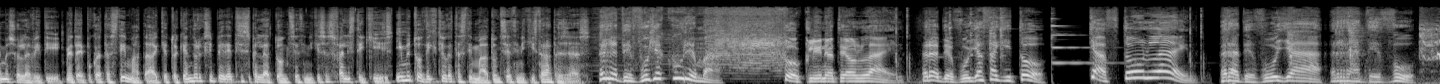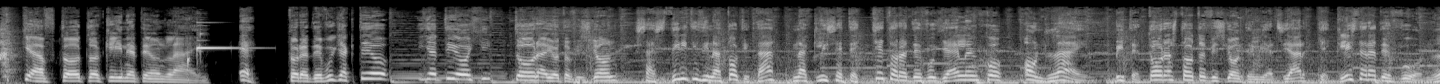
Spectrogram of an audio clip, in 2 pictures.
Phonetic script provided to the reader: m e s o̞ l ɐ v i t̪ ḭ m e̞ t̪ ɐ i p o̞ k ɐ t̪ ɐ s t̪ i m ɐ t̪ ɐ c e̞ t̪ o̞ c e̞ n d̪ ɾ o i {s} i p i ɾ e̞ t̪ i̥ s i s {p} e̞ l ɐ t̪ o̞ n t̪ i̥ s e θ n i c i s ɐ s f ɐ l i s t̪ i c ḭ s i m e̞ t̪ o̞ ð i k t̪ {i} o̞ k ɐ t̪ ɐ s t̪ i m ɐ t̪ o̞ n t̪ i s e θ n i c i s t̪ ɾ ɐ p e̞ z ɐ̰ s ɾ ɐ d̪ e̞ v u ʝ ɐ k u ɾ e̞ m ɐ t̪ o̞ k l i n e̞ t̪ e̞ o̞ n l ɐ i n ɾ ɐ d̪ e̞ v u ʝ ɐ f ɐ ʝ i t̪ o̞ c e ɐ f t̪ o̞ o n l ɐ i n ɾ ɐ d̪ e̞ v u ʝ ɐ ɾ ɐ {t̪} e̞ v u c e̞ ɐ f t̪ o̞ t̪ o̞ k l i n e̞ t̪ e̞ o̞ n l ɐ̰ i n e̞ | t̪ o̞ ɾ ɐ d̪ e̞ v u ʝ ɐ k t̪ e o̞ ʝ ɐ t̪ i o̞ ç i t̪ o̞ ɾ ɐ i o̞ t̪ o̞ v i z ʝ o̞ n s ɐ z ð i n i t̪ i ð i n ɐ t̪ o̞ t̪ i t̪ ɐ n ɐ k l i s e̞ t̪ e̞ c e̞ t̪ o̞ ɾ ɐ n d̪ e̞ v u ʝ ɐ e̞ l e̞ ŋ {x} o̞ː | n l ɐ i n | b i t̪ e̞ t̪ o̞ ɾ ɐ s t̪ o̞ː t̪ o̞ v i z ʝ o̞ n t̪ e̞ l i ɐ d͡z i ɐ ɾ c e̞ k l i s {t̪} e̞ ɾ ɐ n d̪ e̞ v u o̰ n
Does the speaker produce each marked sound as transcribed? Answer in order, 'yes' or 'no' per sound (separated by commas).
yes, yes, yes, no, yes, yes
